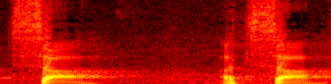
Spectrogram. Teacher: These are two affricates that are sort of like putting duh and zuh, in the first case, or tuh and suh, in the second case, together into one sound. These sounds are exactly like ta and da, except they're not stops.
